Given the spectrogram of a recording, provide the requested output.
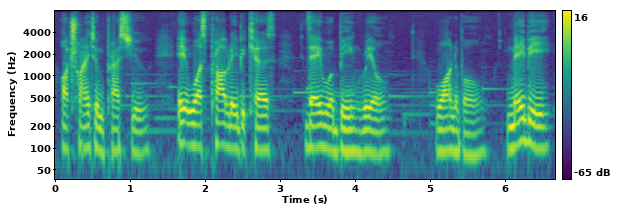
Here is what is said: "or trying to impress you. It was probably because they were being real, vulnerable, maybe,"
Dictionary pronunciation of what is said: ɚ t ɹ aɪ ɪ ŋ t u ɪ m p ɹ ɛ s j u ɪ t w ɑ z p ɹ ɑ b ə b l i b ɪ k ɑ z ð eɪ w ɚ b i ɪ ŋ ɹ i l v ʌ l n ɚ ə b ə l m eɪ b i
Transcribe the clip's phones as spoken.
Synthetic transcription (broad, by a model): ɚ t ɹ aɪ ɪ ŋ t u ɪ m p ɹ ɛ s j u ɪ t w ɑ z p ɹ ɑ b ə b l i b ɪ k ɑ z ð eɪ w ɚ b i ɪ ŋ ɹ i l w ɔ n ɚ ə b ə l m eɪ b i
